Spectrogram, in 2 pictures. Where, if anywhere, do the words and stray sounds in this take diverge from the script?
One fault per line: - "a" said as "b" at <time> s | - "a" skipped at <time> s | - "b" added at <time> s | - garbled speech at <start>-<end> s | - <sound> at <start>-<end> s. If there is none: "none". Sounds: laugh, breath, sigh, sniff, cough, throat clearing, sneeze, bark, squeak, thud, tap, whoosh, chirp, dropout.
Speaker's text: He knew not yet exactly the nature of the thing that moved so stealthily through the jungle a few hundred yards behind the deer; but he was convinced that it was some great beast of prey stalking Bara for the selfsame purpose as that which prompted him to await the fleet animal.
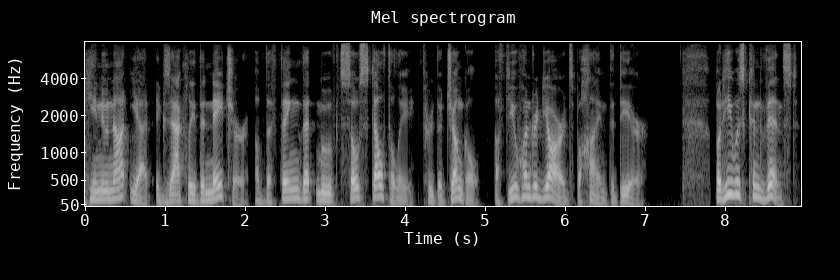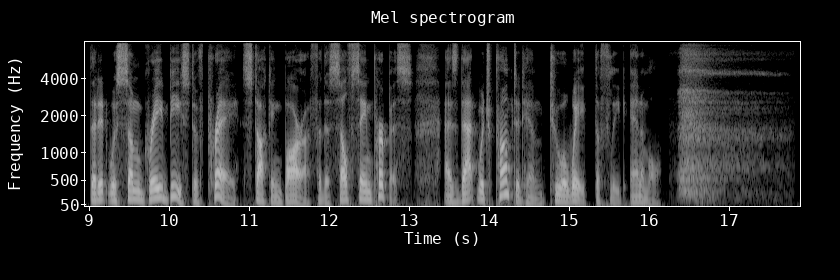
- "great" said as "grey" at 9.7 s
- sigh at 16.3-17.8 s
